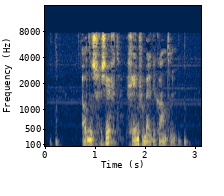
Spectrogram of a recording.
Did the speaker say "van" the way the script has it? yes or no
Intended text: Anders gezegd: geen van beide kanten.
yes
